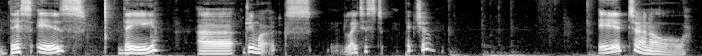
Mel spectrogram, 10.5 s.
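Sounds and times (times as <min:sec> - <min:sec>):
speech: 0:00.2 - 0:06.6, 0:09.0 - 0:10.4
typing on a computer keyboard: 0:06.7 - 0:07.8.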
